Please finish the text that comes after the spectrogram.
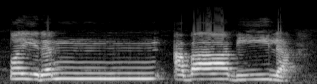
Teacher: ठीक है, अगर हम इस तरीके से पढ़ दिए तैरन अबाबीला तो गलत हो गया, क्योंकि यहाँ पे क्या हो रहा है, गुन्ना हो रहा है। नून की अगर आवाज़ को नाक में रोके रख रहे हैं थोड़ी देर तो इसमें क्या हो जाता है, गुन्ना हो जाता है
